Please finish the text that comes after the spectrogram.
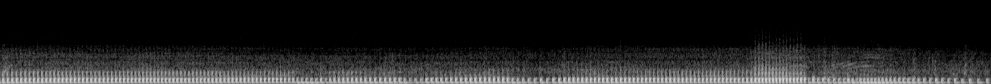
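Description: A Yamaha YZF 125 R sport motorcycle ridden on a motocross track, its engine droning loud and continuous with brief throttle dips and a surge near the end, heard from on the bike.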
